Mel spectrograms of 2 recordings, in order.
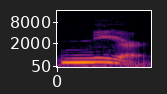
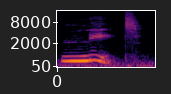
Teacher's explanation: i very clearly hear an e sound i'm not hearing the ear so i would say e i would use my vowel team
